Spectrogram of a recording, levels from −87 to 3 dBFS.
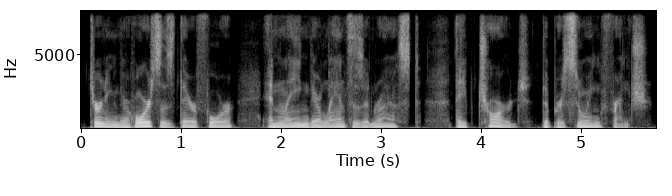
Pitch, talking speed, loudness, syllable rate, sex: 115 Hz, 155 wpm, -19 LUFS, 4.9 syllables/s, male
